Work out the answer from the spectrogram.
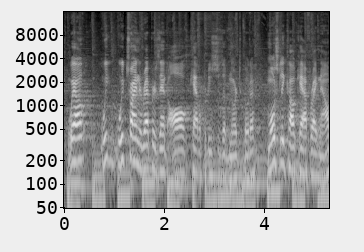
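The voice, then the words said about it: North Dakota accent. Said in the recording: “Got the accent too, huh? ... Oh yeah, we got the North Dakota accent.”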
